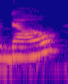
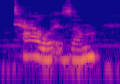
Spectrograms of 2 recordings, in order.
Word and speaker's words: Dao: spelled it differently here it's pronounced with the d according to our friends in china but it's often spelled with the t you'll find it both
